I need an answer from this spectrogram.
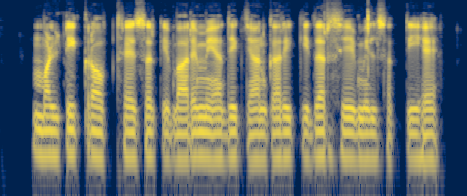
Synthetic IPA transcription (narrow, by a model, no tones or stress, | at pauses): məlʈikɾɔːp̚t̪ʰɾeːsəɾkebaːɾʔemẽɐd̪ʱɪk̚d͡ʒaːnkaːɾikɪd̪əɾsemɪlsɐk̚t̪iɦɛː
